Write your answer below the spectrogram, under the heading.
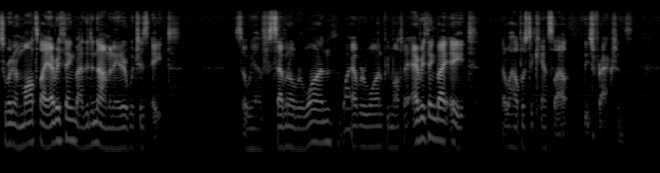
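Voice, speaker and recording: A man at a medium pitch, with a very fast pace and fairly even intonation. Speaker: math teacher. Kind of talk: tutorial. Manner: casual.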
